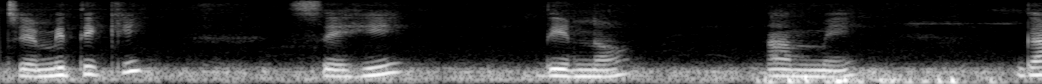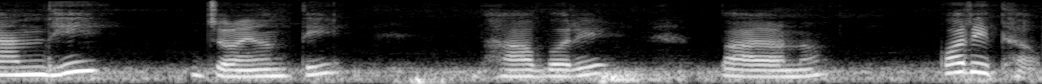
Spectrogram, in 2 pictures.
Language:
Odia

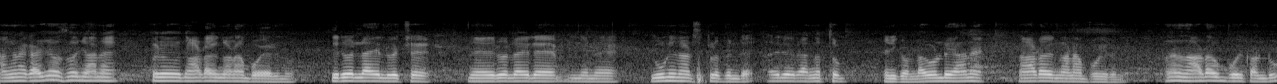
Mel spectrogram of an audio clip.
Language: Malayalam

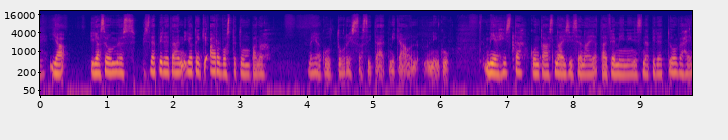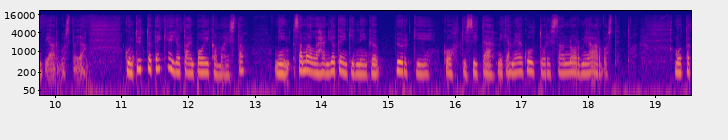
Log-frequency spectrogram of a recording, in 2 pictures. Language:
Finnish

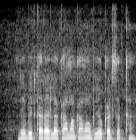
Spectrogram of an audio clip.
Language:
Chhattisgarhi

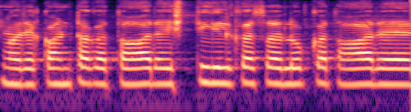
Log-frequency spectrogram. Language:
Rajasthani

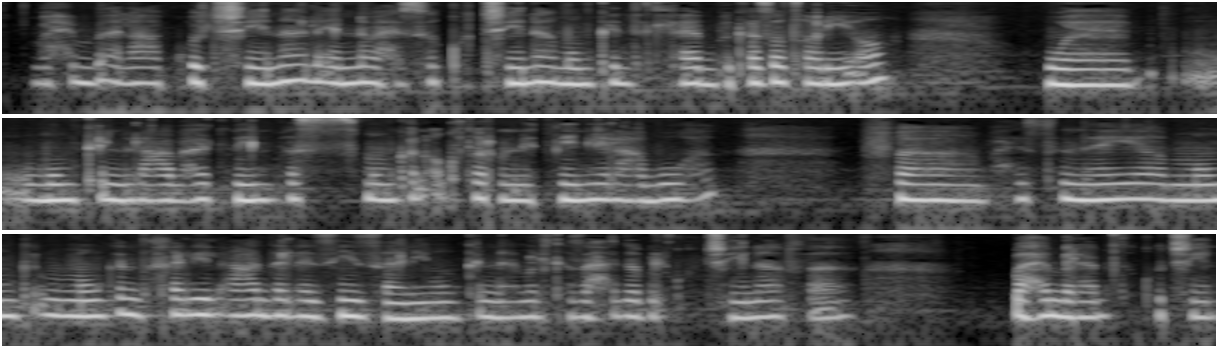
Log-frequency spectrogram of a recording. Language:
Egyptian Arabic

